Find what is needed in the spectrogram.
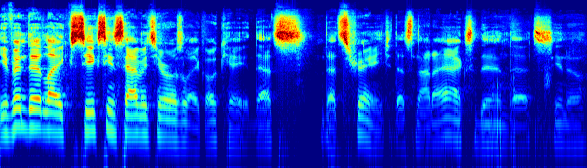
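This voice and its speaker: This man speaks in a Portuguese accent at a moderate pace, barely pausing. His pitch swings very widely and his loudness rises and falls sharply. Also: medium pitch for a man. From southern Brazil. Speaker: jiu-jitsu instructor. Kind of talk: casual chat. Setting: on-location podcast at his gym.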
